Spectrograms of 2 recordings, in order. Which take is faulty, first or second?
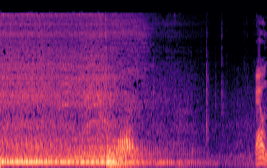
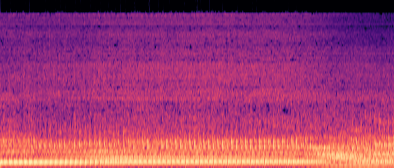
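second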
